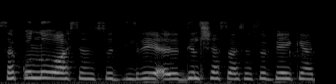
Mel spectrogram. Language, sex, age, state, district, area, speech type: Kashmiri, female, 45-60, Jammu and Kashmir, Anantnag, rural, spontaneous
